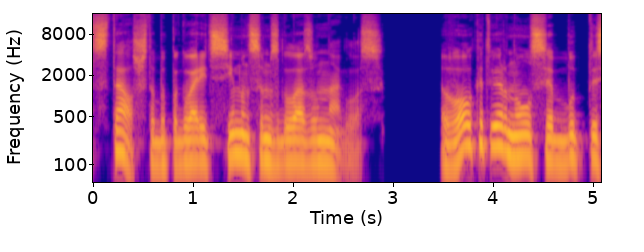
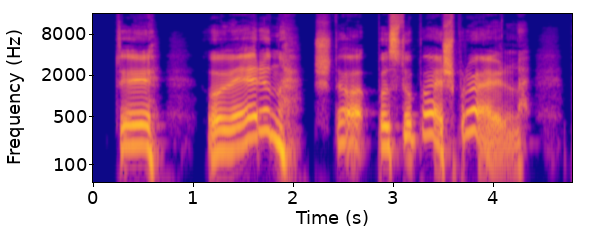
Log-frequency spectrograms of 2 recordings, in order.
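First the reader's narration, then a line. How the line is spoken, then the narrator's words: Hoarse rasp. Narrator (Russian): прохрипел мэр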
